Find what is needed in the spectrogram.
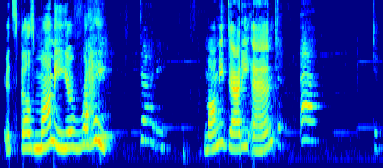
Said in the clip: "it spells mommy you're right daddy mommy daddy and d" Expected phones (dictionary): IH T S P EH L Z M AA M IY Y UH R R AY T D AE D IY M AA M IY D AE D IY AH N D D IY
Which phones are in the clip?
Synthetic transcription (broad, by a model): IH T S P EH L Z M AA M IY Y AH R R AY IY M AA M IY D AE D IY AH N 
